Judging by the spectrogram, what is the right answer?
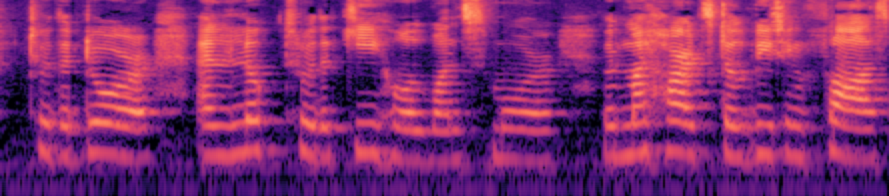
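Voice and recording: A natural voice reading aloud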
